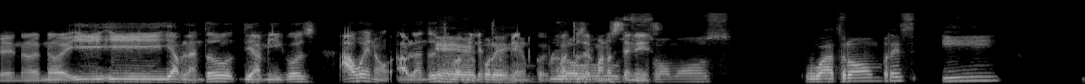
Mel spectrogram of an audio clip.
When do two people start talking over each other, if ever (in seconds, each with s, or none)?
4.3 s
